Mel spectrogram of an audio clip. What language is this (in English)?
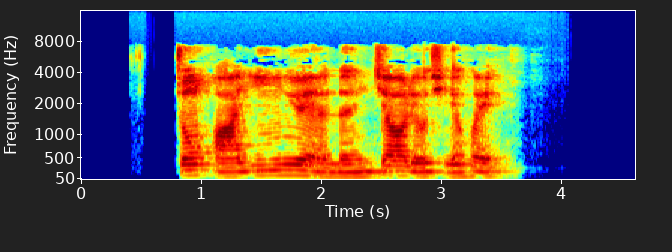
Chinese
